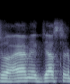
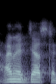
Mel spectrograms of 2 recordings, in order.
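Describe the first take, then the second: First: It is said in a plain, unexhausted way. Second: It is said in a worn-out, tired way. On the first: The speaker calls it wrong. "I am exhausted मत बोलिए" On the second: The speaker calls it right. "ऐसे बोलिए कि जैसे exhaust"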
